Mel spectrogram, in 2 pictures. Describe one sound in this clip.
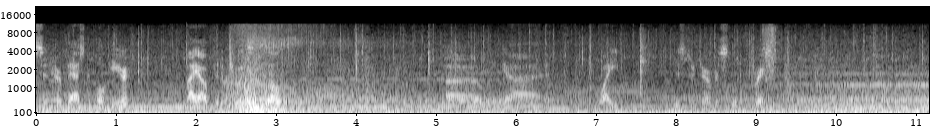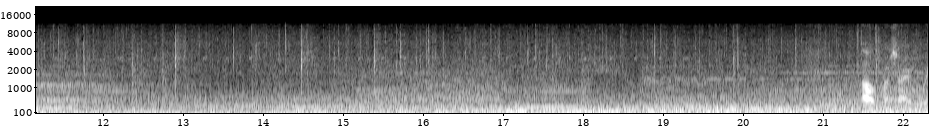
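A campfire crackles and pops steadily.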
